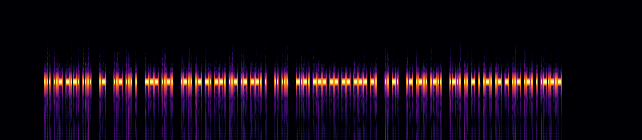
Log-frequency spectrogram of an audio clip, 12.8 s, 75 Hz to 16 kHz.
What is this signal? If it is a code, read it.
Morse code, heard as a keyed tone, about 50 wpm, 700 Hz. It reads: SUCH A USE OF LANGUAGE IS COMMON IN ALL LITERATURE.
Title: Sentences from Top 1000 Words - Review Part 3 - 50wpm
